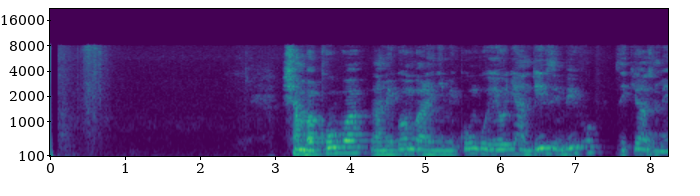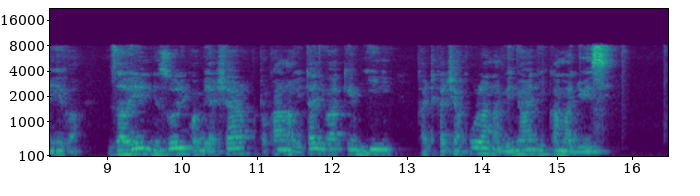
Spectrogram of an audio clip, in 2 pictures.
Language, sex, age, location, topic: Swahili, male, 18-24, Dar es Salaam, agriculture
